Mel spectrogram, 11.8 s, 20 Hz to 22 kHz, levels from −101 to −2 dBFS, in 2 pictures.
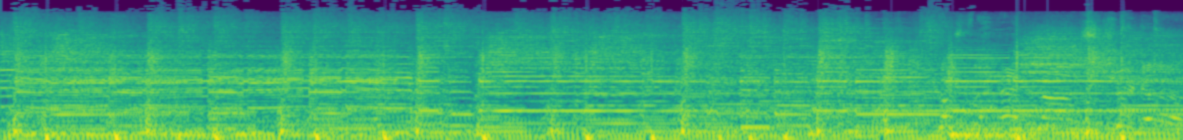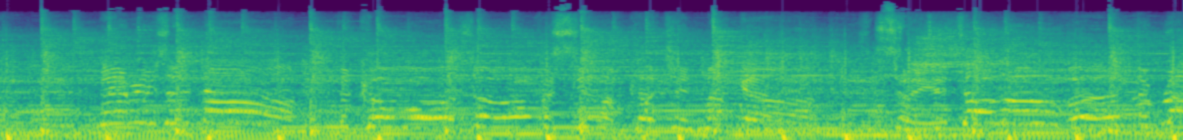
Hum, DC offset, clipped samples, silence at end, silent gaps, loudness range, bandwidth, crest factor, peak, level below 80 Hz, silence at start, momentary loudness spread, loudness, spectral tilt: none; under 0.1%; 0.1%; 0 s; none; 1 LU; 19.5 kHz; 12 dB; 0 dBFS; -20 dBFS; 0 s; 3 LU; -11 LUFS; -4.5 dB/octave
